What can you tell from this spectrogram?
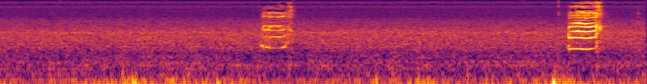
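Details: Cat having contractions before giving birth utters two drawn-out, strained meows about three seconds apart, each rich in harmonics and bending upward, against a quiet low-pitched indoor background.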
